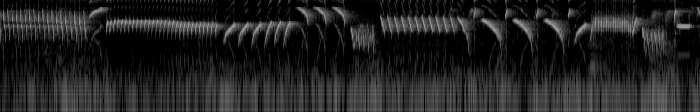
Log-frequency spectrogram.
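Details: Chirpy canary song used to tutor competition birds, opening with long buzzy sustained tones, then quick runs of sweeping chirps and rolling trills, switching phrase types every second or so with no other sounds.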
